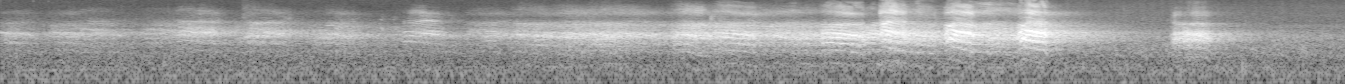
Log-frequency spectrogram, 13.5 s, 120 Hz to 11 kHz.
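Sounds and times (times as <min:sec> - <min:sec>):
steady urban background noise: 0:00.0 - 0:13.4
crows cawing in an urban setting: 0:04.0 - 0:12.5.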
